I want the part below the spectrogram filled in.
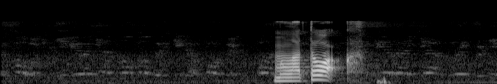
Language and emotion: Russian, positive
